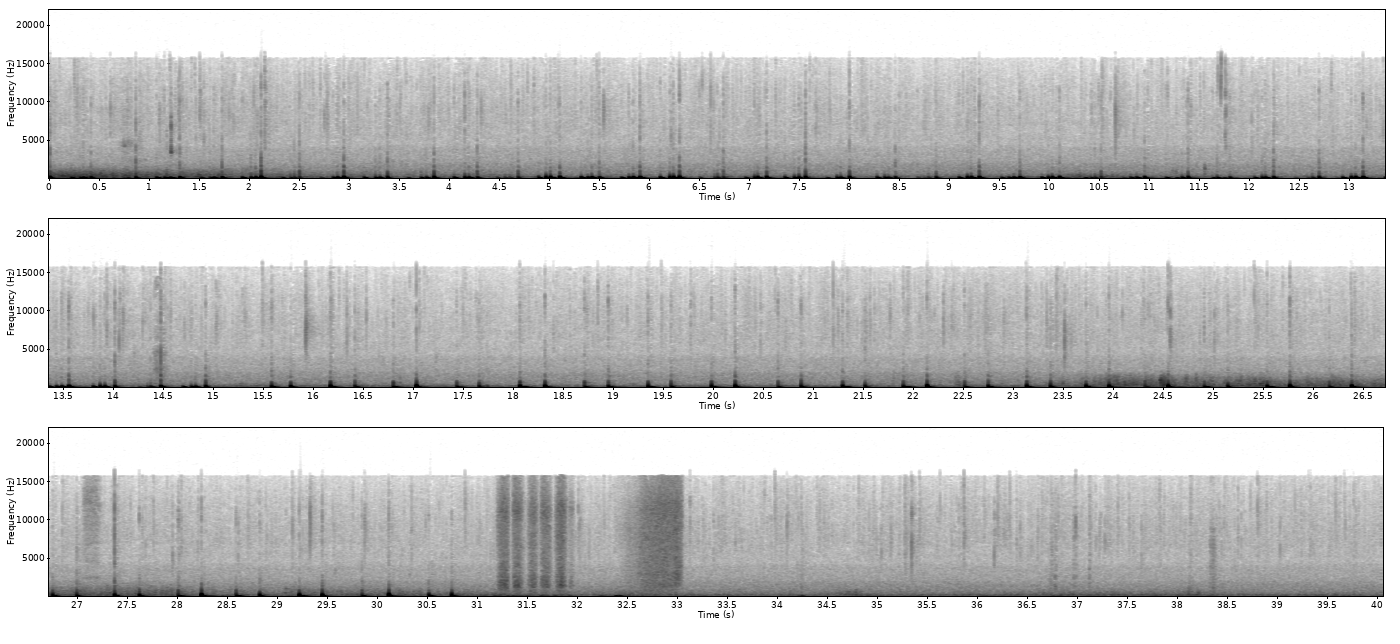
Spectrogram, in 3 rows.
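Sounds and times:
scratchy rubs: 31.2 - 33.1.

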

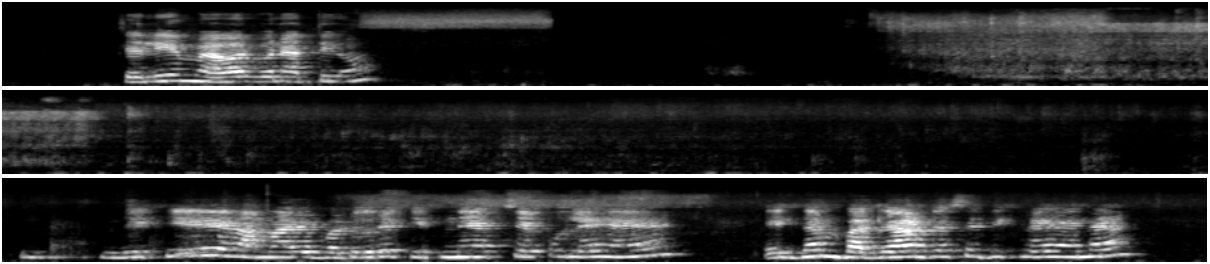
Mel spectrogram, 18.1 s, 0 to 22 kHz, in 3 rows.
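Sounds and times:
dough sizzling in hot oil: 4.3 - 18.0.

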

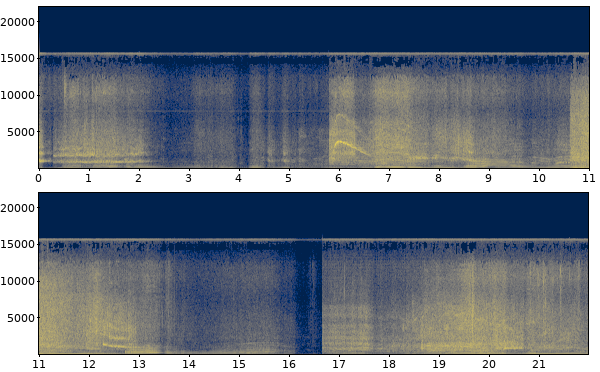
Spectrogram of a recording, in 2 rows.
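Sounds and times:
tyre squeal and skidding: 0.0 - 2.5, 4.4 - 13.8, 16.7 - 21.9
rally car engines revving: 0.0 - 21.9.

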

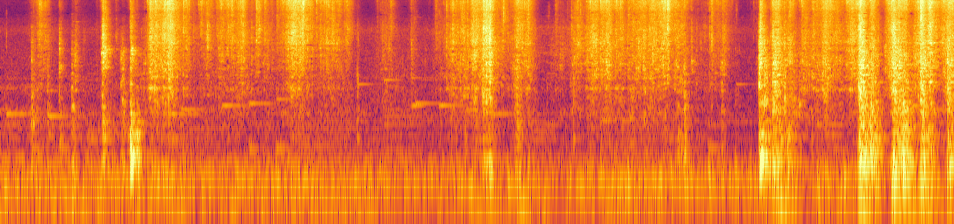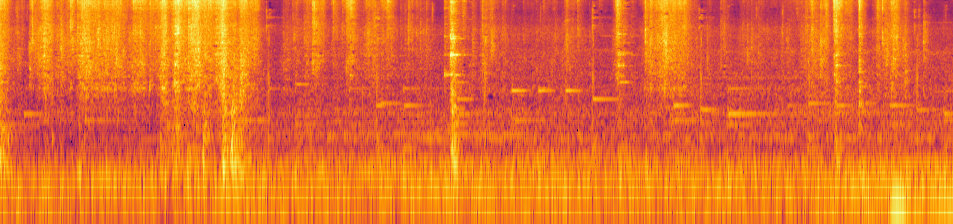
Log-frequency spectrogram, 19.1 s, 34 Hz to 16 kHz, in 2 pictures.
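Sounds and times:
soft background music: 0.0 - 19.0
plastic bag crinkling: 0.4 - 18.9.

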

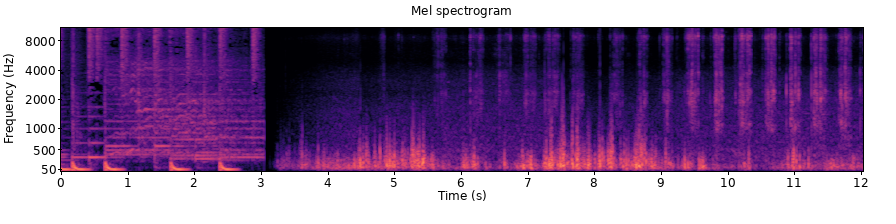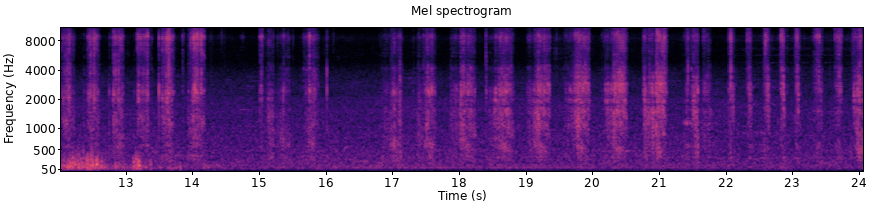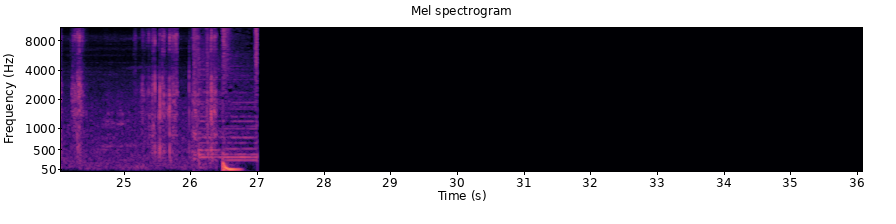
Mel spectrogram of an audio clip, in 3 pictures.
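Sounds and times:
wind buffeting microphone: 3.2 - 25.8
scraper rasping across roof: 5.6 - 14.4, 15.0 - 16.2, 16.8 - 26.7.

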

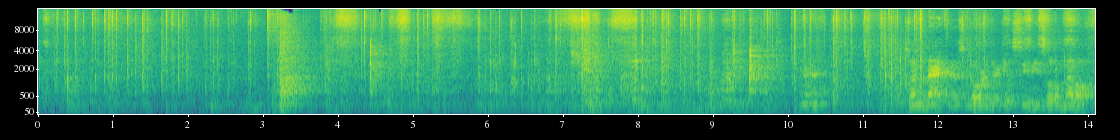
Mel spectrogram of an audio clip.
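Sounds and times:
scraping rustle: 3.8 - 14.0.

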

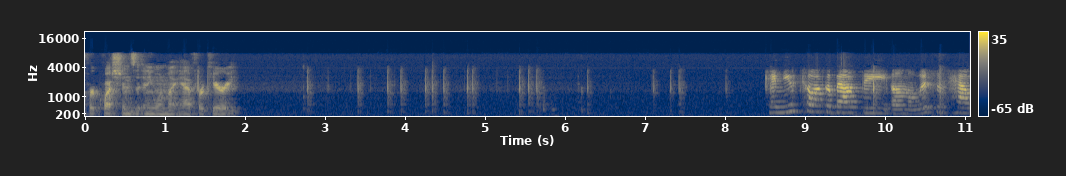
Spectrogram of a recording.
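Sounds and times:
computer keyboard typing: 2.7 - 6.4, 7.0 - 8.1, 9.6 - 11.0.

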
